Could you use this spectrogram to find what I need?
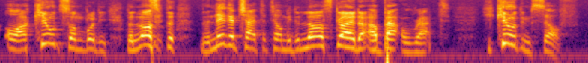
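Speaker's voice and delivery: fast, put-on bragging tone; mock his boasting; mocking boastful voice. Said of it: "Do you know them ones".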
